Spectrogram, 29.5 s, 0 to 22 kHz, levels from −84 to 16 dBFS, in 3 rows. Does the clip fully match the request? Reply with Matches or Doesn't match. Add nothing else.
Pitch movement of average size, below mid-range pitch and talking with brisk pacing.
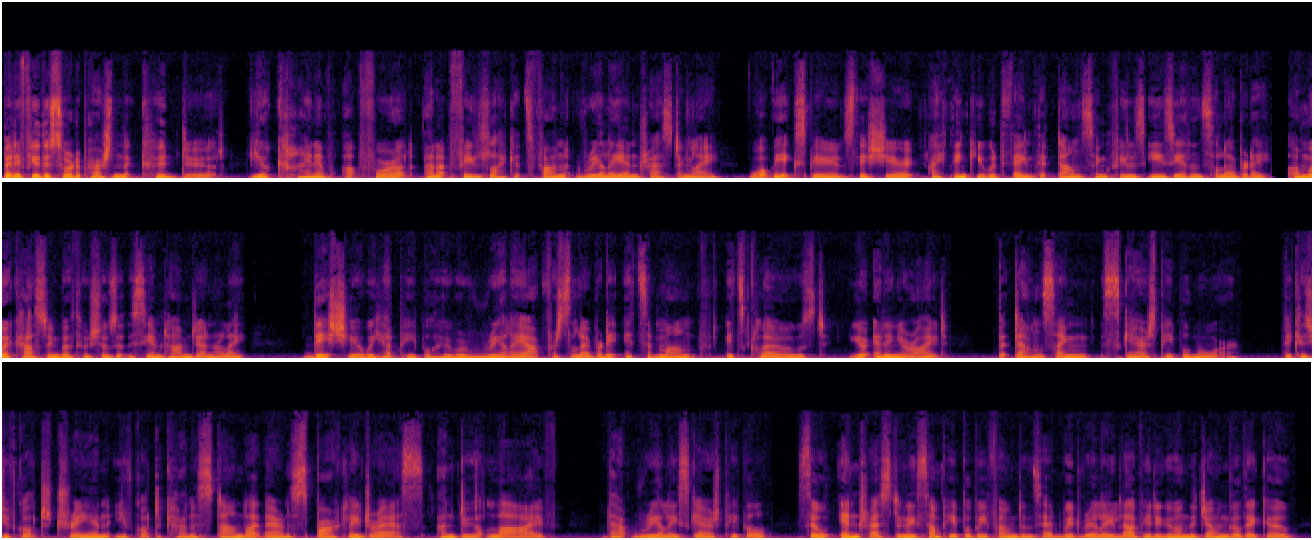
Doesn't match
